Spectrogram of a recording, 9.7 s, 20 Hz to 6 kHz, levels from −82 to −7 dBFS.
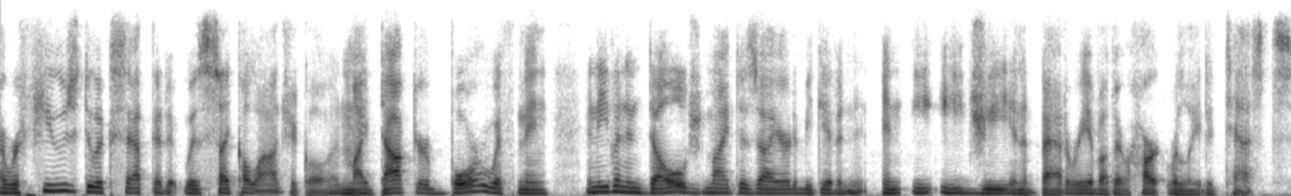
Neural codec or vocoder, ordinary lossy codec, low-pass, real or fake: autoencoder, 48 kHz, 32 numbers a frame, DAC-VAE, trained on Japanese speech; Opus, 32 kbps; 5.4 kHz; fake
